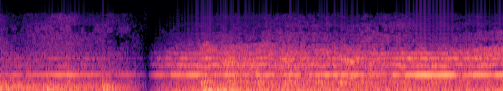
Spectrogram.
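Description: An air raid siren sounds in Baghdad during an Iranian drone attack. It is a sustained, steady wailing tone over rumbling background noise, briefly dipping almost to silence before returning at full level.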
